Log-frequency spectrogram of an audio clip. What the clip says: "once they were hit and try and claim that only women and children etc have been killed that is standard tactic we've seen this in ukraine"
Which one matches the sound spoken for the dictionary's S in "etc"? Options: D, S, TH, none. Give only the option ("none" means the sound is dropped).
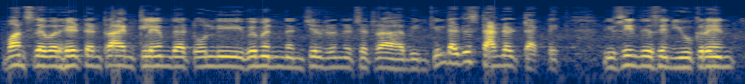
S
